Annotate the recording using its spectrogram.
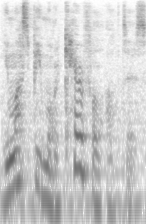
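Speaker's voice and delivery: whispered speech. Healing another character in the game, whispering. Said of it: "whispering to you".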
